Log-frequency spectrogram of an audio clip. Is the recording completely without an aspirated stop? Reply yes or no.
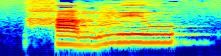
yes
